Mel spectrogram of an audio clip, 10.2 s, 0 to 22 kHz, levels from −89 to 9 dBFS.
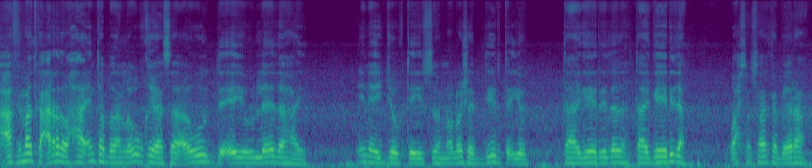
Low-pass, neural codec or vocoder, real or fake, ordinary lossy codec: none; vocoder, 44.1 kHz, 128 mel bands, Pupu-Vocoder; fake; none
